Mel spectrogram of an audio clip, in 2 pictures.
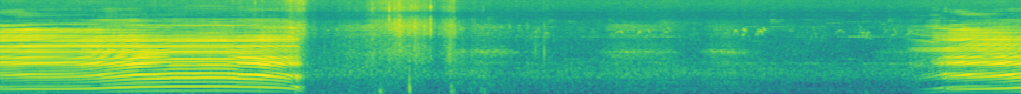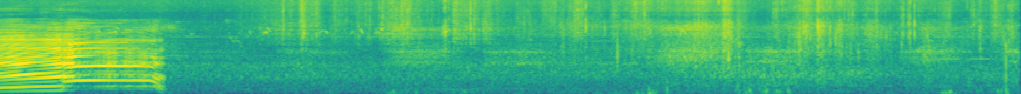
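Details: Two loud, long moos from Angus cattle in a village, each about two seconds, strongly harmonic and rising at the onset, spaced roughly five seconds apart, with quiet farmyard background between them.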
